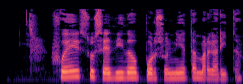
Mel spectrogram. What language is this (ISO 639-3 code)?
spa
